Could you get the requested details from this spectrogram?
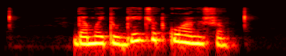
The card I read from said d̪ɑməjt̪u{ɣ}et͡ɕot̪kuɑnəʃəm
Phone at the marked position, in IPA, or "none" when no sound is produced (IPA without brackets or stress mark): ɣ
